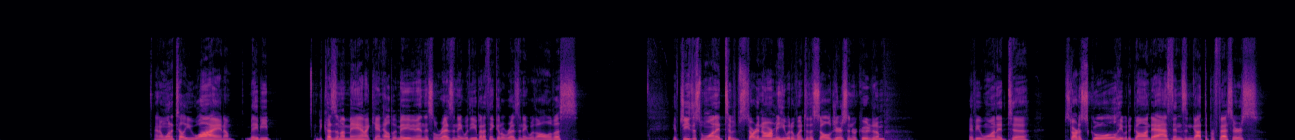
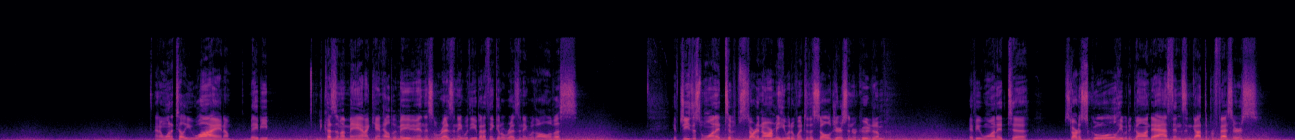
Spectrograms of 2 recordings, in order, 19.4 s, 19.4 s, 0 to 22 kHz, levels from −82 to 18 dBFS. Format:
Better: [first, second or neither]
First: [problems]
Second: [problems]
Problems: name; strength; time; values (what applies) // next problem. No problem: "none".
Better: first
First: none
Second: wind noise on the microphone; occasional gusts; 20 dB below the speech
